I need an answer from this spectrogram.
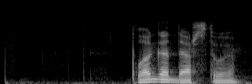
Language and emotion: Russian, neutral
